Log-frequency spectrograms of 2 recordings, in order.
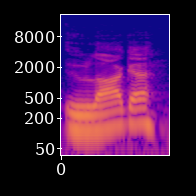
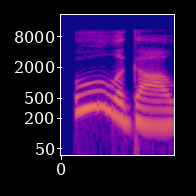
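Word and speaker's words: Oologah: How do the locals pronounce the lake near Talala and Tulsa in Oklahoma? It's called Ulaga Lake. How do you say it? All right, Ryan. The locals pronounce it Oolaga Lake. It's a bit of a tongue twister if you're not from around there, but you got it now.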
